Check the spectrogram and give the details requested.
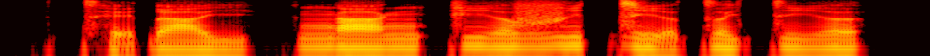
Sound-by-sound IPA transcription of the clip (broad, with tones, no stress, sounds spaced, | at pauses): t̪ʰ ḛ˧˨ ɗ a˨˩ j | ŋ aː˧ ŋ k i˧ ə̯ v i˦˥ t̚ z ḭ˧˨ ə̯ t̪ ə˨˦ j t̪ i˧ ə̯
